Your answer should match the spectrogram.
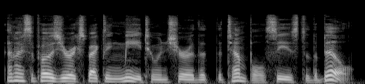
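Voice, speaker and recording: A man's voice: medium pitch, lively intonation, a little fast, dry recording, studio quality, pitched above the performer's own voice, lightly acted. A man voicing a stiff, formal young male recruit in a storybook reading.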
